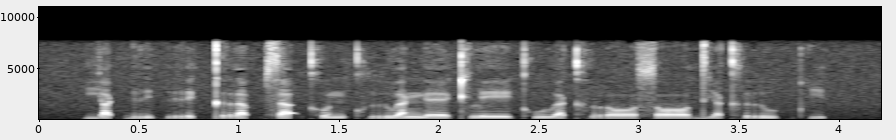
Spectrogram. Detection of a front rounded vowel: absent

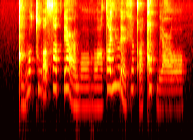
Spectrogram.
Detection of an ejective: present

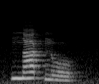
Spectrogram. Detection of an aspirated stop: absent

